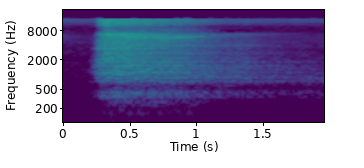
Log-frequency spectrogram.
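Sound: deep breath out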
